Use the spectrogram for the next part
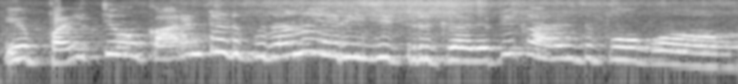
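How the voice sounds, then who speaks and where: A woman's voice: sits high, animated, brisk, a little mellow, a little hiss or hum. A woman in a casual couple vlog, frightened and pleading, scolding her partner in a home kitchen at night. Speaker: vlogger, partner being pranked.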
